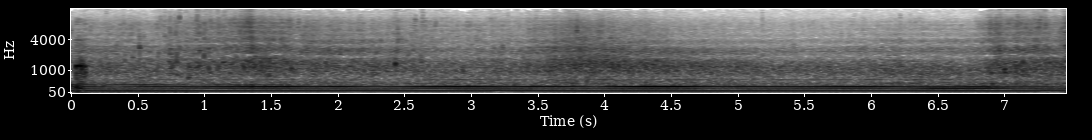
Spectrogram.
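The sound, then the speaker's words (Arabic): Soft ocean waves break on the shore, turning white, and recede in slow, gentle swells, heard faintly over a steady low droning hum, with no voices. “تابع موج البحر وحاول تتخيل لون البحر وتشوف جماله ولونه الأزرق حس بالسعادة اللي بيديها لك شكل البحر والموج الموج بيتكسر على الشط وبيبقى لونه أبيض وبيرجع يتسحب تاني”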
